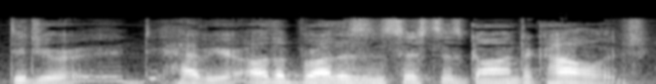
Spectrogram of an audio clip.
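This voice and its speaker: A man's voice: fairly high pitch, little pitch movement, normal speed, a little mellow. A man interviewing a client in a counseling session, asking short questions and repeating her answers back to check them.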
